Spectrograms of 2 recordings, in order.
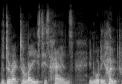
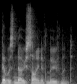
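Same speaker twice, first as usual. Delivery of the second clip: ordinary delivery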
